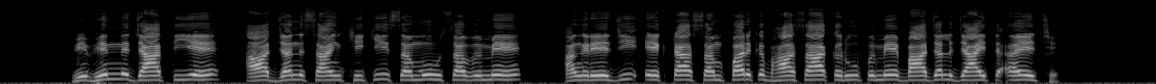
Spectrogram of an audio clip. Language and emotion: Maithili, neutral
